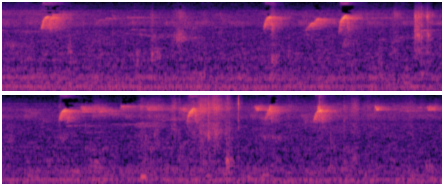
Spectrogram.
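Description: Small birds chirping: a string of short, sharp, high chirps at uneven intervals, some followed by brief held whistles.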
